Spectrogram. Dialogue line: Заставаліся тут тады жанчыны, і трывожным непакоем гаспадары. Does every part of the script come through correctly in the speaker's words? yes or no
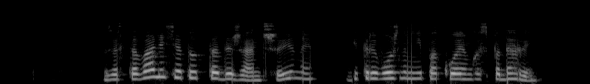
yes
